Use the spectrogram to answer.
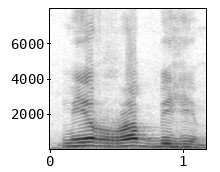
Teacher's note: nun sukun bertemu huruf ra masuknya sempurna ya zat dan sifat-nya huruf nun hilang secara sempurna Tidak disisakan satu pun yang Oh ya masuk mirrobbihim Oh ya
